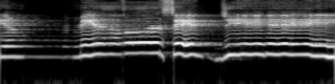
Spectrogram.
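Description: Solo voice reciting the Quran in the melodic, chanted style of tilawat, with ornamented turns and then a long steady held note in the second half.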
